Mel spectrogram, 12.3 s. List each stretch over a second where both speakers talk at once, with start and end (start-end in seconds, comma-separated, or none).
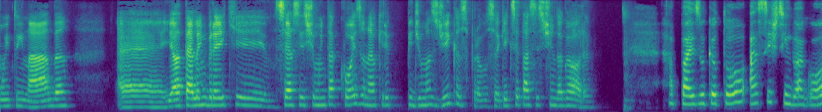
none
